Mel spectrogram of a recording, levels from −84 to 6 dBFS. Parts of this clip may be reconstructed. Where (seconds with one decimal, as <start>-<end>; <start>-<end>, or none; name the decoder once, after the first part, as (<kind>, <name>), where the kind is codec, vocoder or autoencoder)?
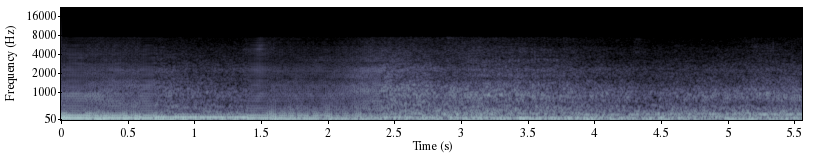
0.0-0.7 (vocoder, WaveNeXt); 1.4-2.4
